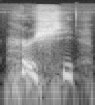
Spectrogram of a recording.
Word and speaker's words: Hrshie: C'est H-R-S-H-I-E, Hershey.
